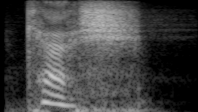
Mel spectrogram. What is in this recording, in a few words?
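"cash", English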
